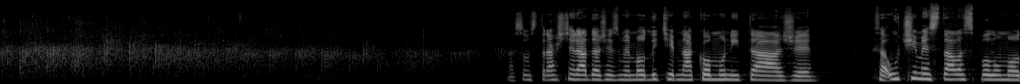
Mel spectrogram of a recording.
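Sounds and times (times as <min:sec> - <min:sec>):
applause: 0:00.0 - 0:05.6
speech: 0:05.1 - 0:10.2.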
